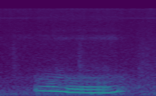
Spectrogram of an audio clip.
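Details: A single low, droning snore lasting over a second in a quiet room; snoring.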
